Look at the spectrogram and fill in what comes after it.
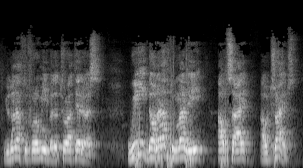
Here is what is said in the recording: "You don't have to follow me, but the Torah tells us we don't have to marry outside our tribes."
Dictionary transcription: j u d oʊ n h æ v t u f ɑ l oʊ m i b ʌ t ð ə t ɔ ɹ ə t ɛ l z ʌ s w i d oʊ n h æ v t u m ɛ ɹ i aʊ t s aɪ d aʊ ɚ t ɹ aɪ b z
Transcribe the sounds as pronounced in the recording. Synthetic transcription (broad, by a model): j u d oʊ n h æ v t u f ɑ l oʊ m i b ʌ t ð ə t ɔ ɹ ə t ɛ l ʌ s w i d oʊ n h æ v t u m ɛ ɹ i aʊ t s aɪ d aʊ ɚ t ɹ aɪ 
